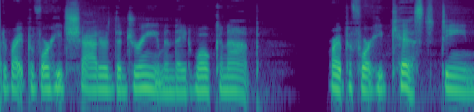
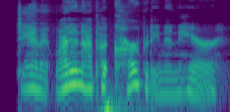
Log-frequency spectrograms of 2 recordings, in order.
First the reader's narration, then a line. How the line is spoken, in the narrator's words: he muttered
